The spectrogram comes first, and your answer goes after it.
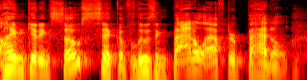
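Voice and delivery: high, fed-up, frustrated shouting outburst. Recapping a story, the speaker acts out Namor's outburst: retelling Namor's yell. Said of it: "Namor just starts yelling like".

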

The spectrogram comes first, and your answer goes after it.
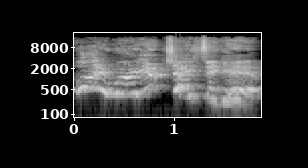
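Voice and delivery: very high, menacing, intimidating shout. In a tabletop game, the player's character yells at someone to intimidate him. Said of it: "But I'm gonna yell at him".

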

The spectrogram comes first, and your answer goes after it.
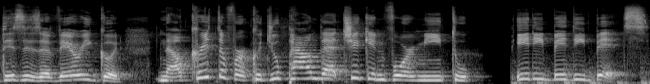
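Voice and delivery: put-on bayou Cajun accent, TV host style. Cooking in a scene, asking christopher to pound the chicken in a bayou cajun accent. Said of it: "Were you born in a bayou?".

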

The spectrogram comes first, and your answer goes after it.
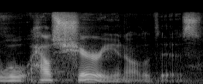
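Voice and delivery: normal talking voice

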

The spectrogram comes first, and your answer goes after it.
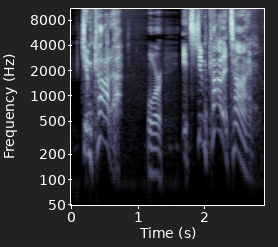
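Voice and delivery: very high hero cry, pitch swooping around. Asked to do his voices for fans, the actor does Ben 10. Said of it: "Ben 10 would say".

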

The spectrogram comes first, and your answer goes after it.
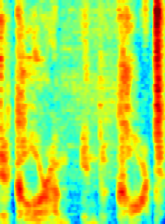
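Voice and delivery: breathy, whispered snake-woman hiss. Narrator voices a snake woman turning to a shouting character: hissing snake woman voice. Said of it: "she turns to you and hisses".

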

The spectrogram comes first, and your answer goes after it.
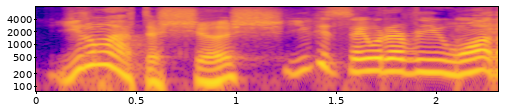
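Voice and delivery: mock, pointed, loud, high-pitched yell. Retelling answering a man who shushed them at a premiere: retelling a yell. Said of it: "and I'm yelling it".

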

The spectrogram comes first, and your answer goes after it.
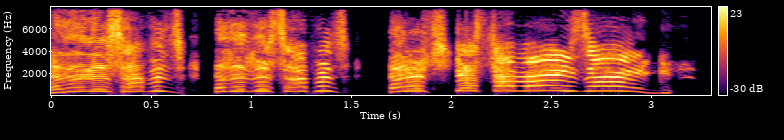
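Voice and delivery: put-on very high, hyped-up, gushing excitement. Retelling how he got hyped as a kid: imitating hyped childhood excitement. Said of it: "how I got hyped about Godzilla".

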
